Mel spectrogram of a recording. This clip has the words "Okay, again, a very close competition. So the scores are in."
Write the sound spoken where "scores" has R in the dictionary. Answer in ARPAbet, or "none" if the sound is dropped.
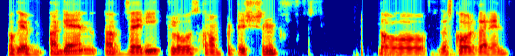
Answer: R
